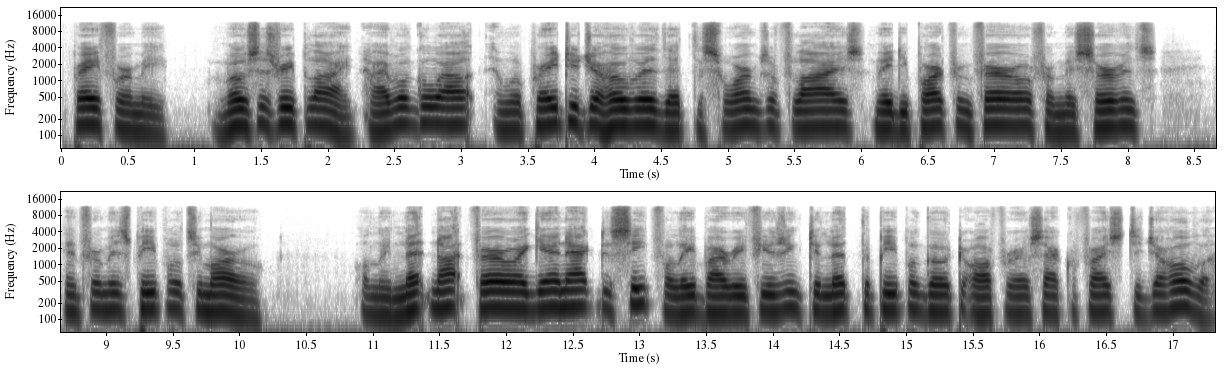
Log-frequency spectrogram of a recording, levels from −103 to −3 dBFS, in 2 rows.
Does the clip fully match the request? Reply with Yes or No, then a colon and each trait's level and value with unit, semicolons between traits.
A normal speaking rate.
Yes: average, 180 wpm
